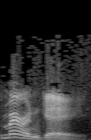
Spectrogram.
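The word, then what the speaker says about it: meringue: famous for my lemon mingu binu well that's marinay marin oh is that the way it's pronounced oh see you learn something every day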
